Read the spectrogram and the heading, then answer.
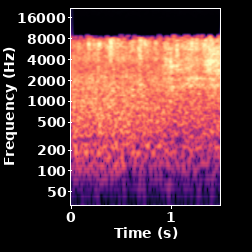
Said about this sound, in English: The guys ran into the darkness, into the rain, into the wind, into the danger. They ran toward the light and at last made it to the house. They took shelter from the storm by leaning up against the wall, out of the wind.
